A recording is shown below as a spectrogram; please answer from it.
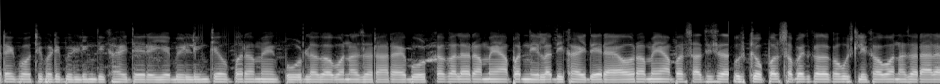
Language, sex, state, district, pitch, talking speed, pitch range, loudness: Hindi, male, Maharashtra, Nagpur, 120 Hz, 310 wpm, 115-120 Hz, -14 LUFS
